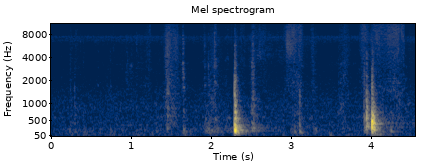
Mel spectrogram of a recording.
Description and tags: Man with Cane Comes Down Wooden Stairs
Man with a cane walks down stairs outside.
